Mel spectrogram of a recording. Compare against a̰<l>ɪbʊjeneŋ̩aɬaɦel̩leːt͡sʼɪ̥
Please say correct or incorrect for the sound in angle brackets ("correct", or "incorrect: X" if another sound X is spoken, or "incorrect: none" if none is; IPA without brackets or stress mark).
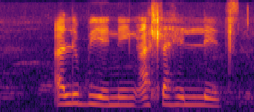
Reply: correct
